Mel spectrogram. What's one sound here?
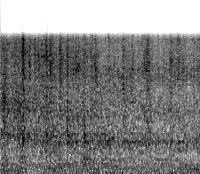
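A truck engine rumbles as the truck drives past.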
